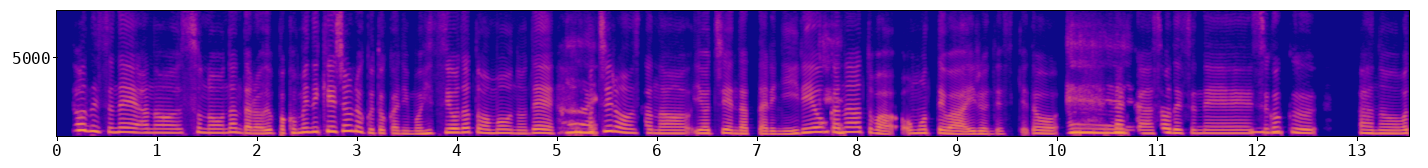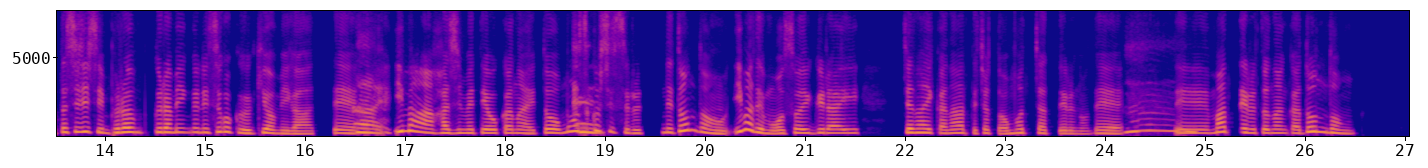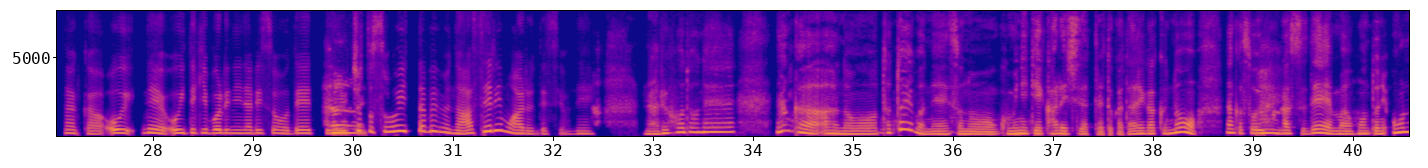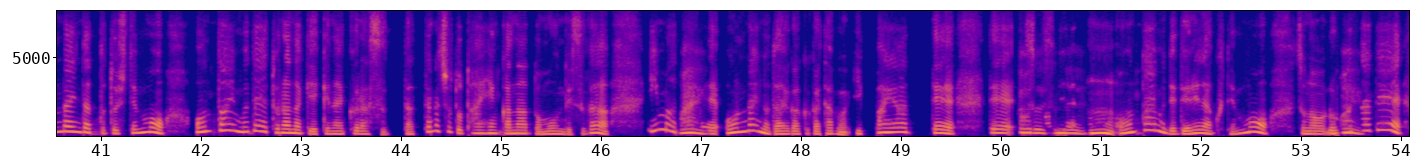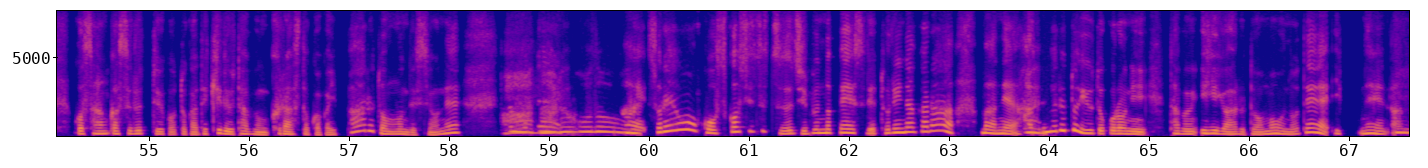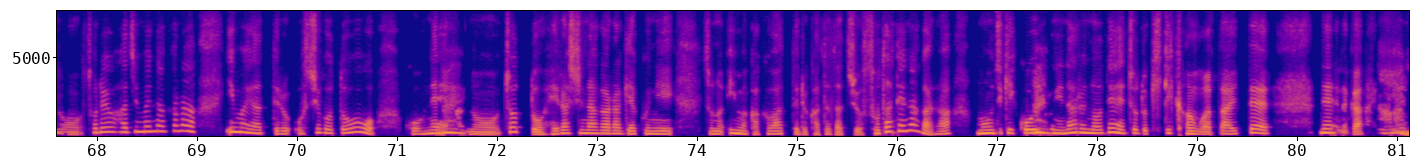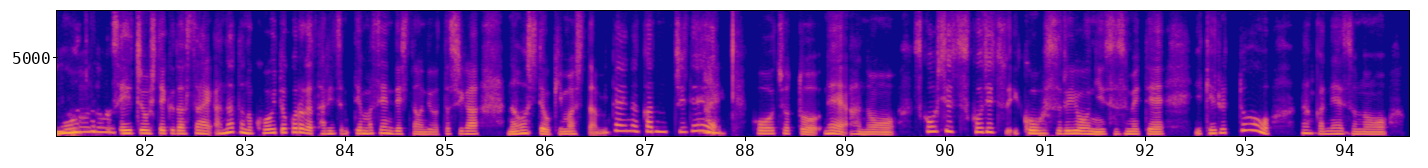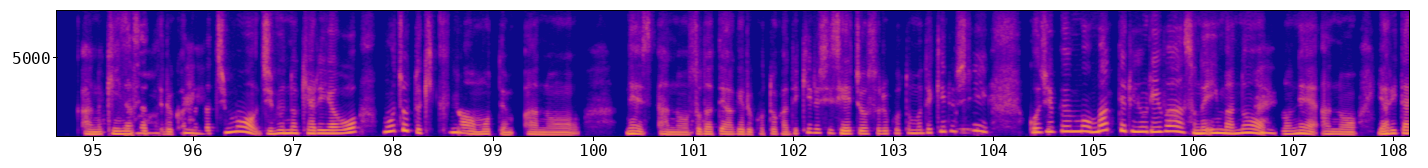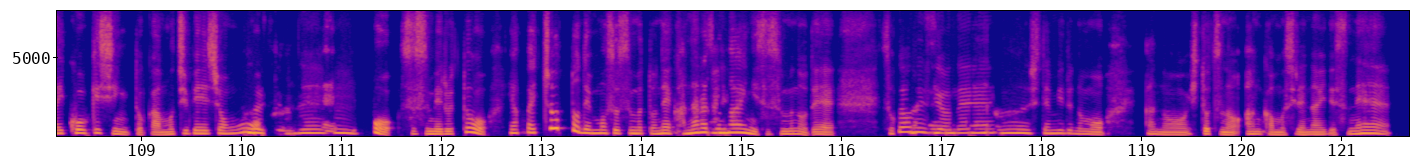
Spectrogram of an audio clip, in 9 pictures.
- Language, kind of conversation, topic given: Japanese, advice, 学び直してキャリアチェンジするかどうか迷っている
- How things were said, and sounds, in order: in English: "オンタイム"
